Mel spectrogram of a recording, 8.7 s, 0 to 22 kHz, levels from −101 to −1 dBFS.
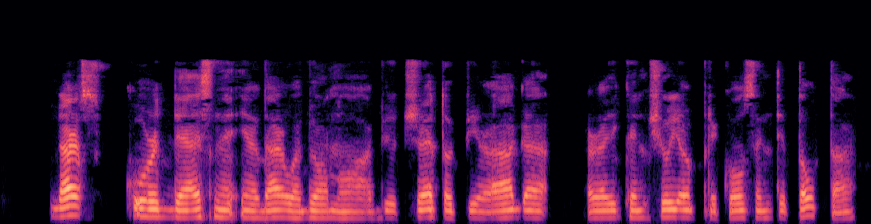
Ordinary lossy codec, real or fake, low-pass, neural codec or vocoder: MP3, 48 kbps; fake; 7.2 kHz; codec, 16 kHz in and 24 kHz out, 2.2 kbps, FireRedTTS-2 codec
